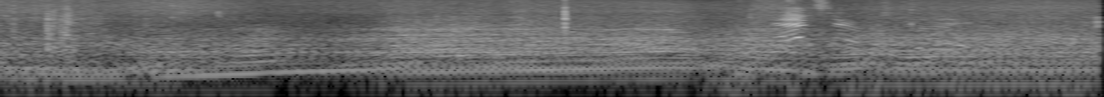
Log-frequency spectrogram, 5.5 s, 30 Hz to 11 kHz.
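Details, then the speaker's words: 2011 Chevrolet Camaro SS LS3 V8 with manual gearbox, previously parked for a bad engine noise, driving: smooth V8 pulling up through the revs, even pitch, no ticking or knocking; sounds healthy under load. "it sounds good"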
